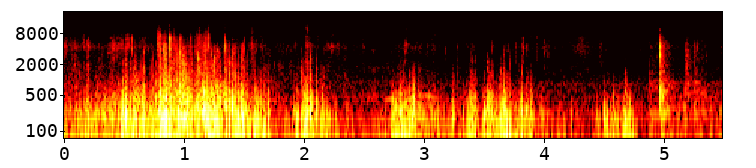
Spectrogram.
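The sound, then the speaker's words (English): Wind blows outdoors in irregular, rumbling gusts that buffet loudly, swelling and easing several times with no steady rhythm. “Wow. You know, the wind is like the Holy Spirit, amen?”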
